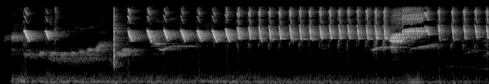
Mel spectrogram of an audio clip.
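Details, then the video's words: White-rumped shama song used to provoke rival birds into high excitement: a short high phrase, then a long, fast run of sharp, evenly repeated high chirps, ending with a rising whistled slur. "pancingan muraibatu gacor bikin murai lawan dengar AUTO EMOSI TINGGI"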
